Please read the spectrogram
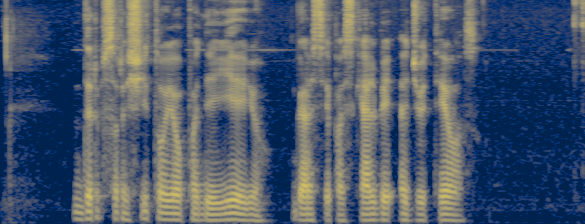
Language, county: Lithuanian, Marijampolė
